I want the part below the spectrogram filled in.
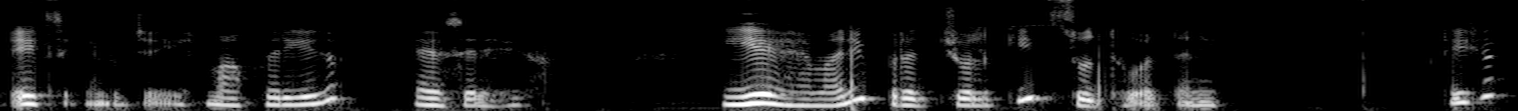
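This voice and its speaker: A woman's voice: on the high side, dark tone. A young woman teaching a spelling lesson for exam preparation, patiently repeating each answer and asking it back to the viewer. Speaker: Hindi exam tutor. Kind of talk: spelling lesson explained while writing.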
